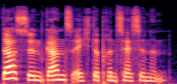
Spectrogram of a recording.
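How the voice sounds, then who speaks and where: A woman's voice: medium pitch, a little slow, no room sound, studio quality, lightly acted. A woman reading a smiling magician in a tailcoat. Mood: composed.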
